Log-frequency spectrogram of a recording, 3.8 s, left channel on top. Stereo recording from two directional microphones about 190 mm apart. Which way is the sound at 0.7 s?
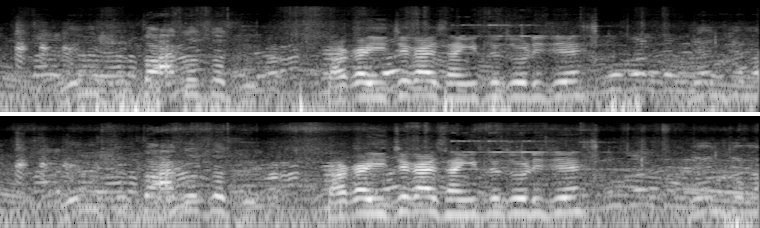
65° left (ahead or behind).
